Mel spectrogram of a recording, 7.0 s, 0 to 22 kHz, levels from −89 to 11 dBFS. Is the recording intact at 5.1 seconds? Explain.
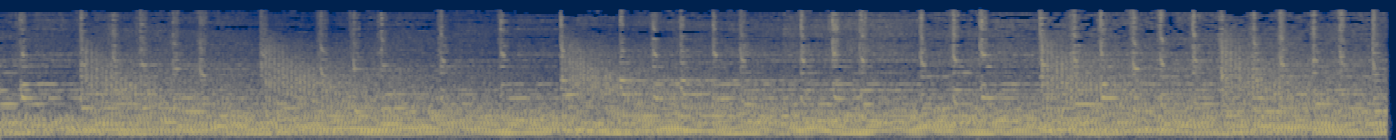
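No. From 3.92 s to the end, pre-emphasis was left on: the treble lift of the CD 50/15 µs curve never got its matching de-emphasis cut, so 10 kHz sits about 8 dB hot against 1 kHz, making things thin, bright and sibilant.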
